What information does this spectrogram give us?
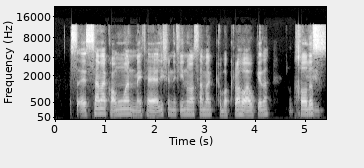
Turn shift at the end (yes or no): no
